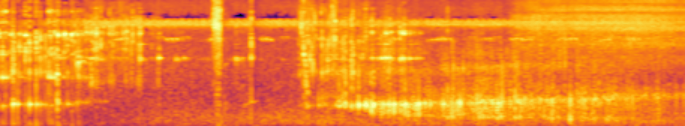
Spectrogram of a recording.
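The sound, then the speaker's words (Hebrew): Ice cubes clinking in a full glass: many bright, sharp clinks over a steady fizzing hiss, with no talk. “דמיינו רגע רקע אדום, כוס מלאה בקוביות קרח, ואז את הצלילים האלו.”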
